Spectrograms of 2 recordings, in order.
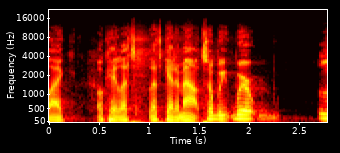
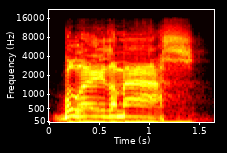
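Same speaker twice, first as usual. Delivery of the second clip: put-on very high, very loud bellowing yell; 12 semitones higher, 5 dB louder than usual. Retelling how a tour guest suddenly shouted: imitating a very loud shout. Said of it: "he just shouts very loudly".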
